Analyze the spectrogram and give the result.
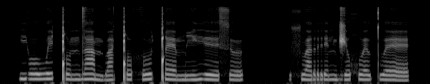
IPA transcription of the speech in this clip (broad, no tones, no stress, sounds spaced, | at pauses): j oː w ɪ ǃ o n d a m b a ǃ o h ʊː ǃ ɛː m i j ɪː s ɵ | sʷ a r e n d͡ʒ ɪ χʷ ɛː tʷ ɛː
